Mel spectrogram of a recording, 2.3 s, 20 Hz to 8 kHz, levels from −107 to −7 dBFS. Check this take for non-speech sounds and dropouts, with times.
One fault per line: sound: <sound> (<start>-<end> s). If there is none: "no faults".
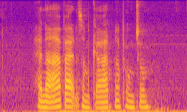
no faults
